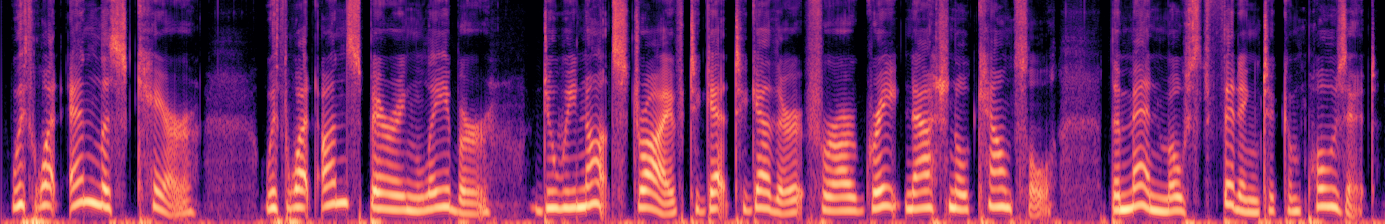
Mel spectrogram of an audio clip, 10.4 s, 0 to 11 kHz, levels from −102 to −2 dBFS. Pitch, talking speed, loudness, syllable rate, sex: 230 Hz, 155 wpm, -16 LUFS, 4.5 syllables/s, female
